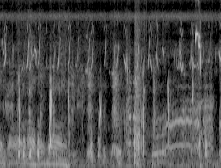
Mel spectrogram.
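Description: Chickens and chicks on a farm make scattered clucks and cheeping peeps, a low throaty hen call at the start and thin high chick chirps throughout, close by and moderately loud.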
